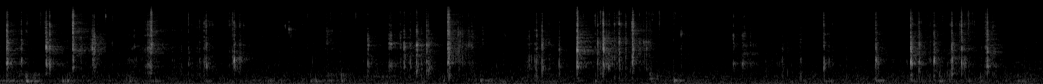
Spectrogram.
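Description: A solid, dry white bar of soap held in the hand is shaved with a utility knife blade into curled shavings. Short, bright, dry scraping strokes come in uneven bursts with brief pauses, each stroke dying away almost at once.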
